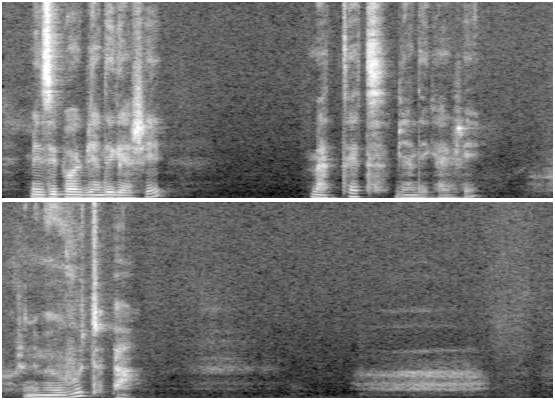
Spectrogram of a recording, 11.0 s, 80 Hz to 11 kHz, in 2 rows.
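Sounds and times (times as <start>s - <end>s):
soft breath out: 7.3s - 8.4s, 9.0s - 11.0s.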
